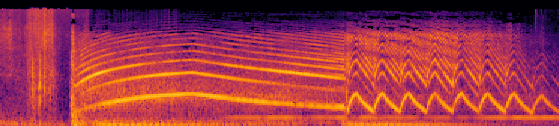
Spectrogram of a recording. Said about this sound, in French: La voiture de police repart, toute sirène hurlante, sous le regard ahuri des passants.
